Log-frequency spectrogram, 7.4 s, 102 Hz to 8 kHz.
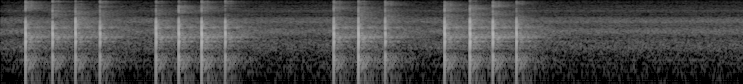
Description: Tap code, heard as taps on a table, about 4 knocks a second, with room echo. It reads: TO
